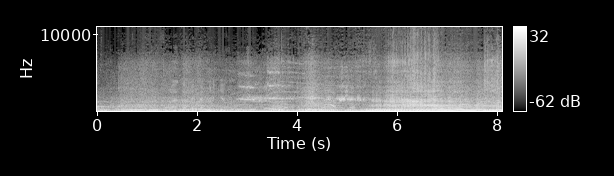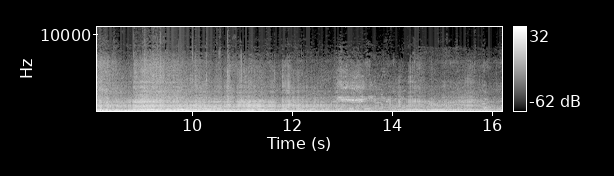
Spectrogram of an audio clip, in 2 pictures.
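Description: Rally car engine revving hard, its pitch rising and falling with throttle and gear changes, growing loudest about six to eight seconds in as the car comes past and then fading.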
